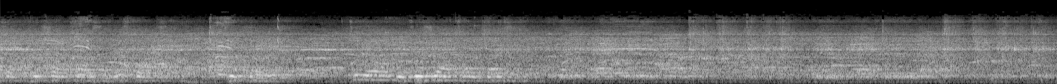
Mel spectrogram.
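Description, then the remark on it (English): The Forest Hills basketball crowd reacts to a blocking foul call with a loud, dense roar of many voices that holds steady for about ten seconds. Occasional thuds from the court come through underneath. “It's safe to say the Forest Hills crowd didn't like that one.”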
